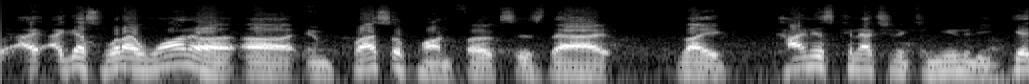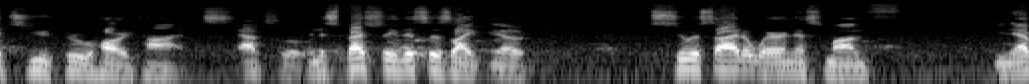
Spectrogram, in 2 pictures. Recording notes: Live from GSX 2023. Outside of the show floor on Day 3 at GSX.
